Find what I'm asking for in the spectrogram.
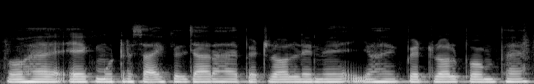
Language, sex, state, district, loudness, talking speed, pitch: Hindi, male, Bihar, Kaimur, -13 LUFS, 170 wpm, 120 Hz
